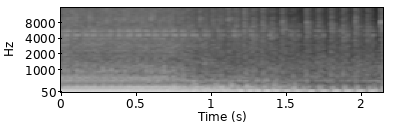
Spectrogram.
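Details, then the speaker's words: 1993 BMW R100GS Paris Dakar, 75,828 km, recently serviced, started without choke after a short ride: low smooth twin idle sags into slow lumpy pulses and dies because the engine was still a little cold; otherwise healthy, normal idle. "Comme je l'ai dit, elle s'est coupée parce qu'elle était un petit peu froide."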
